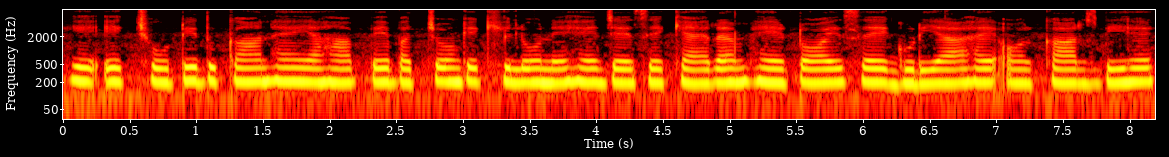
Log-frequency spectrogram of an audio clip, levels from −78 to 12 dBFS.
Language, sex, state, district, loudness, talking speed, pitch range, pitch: Hindi, female, Odisha, Nuapada, -13 LUFS, 160 wpm, 195-205 Hz, 200 Hz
